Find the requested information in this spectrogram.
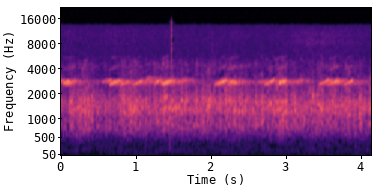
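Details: A dense chorus of thousands of spring peepers at Rothrock State Forest, Huntingdon County, Pennsylvania, on March 11, 2012, early spring: countless high, piercing peeps overlapping into a continuous shrill ringing, audible nearly half a mile away.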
